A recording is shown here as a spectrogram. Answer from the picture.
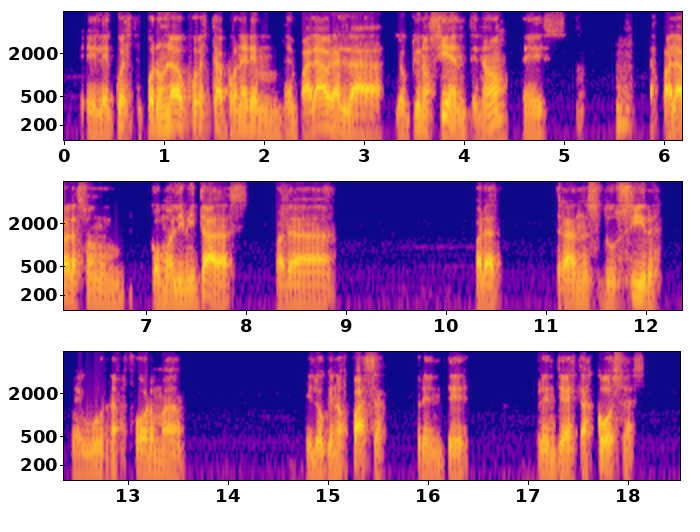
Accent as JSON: {"language": "Spanish", "country": "Argentina", "said": "la reparación que nos merecemos como argentinos y argentinas, como sociedad"}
